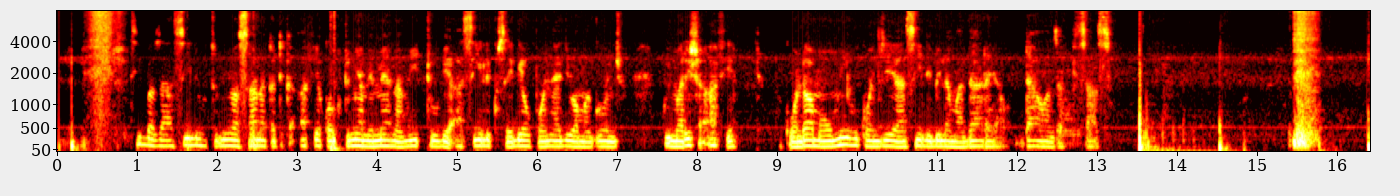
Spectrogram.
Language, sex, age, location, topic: Swahili, male, 25-35, Nakuru, health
